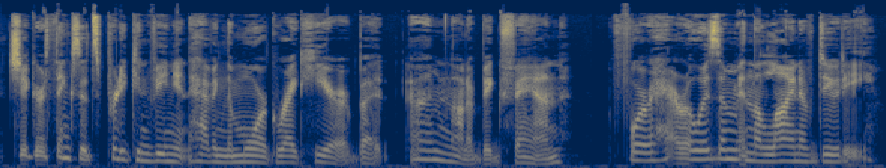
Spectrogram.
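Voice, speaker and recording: A woman playing a wry, skeptical young female police detective in a video game, with a deadpan, sardonic delivery. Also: lowish voice, normal speed, gravelly, dry recording, clean studio sound. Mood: dry, sardonic. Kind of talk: scripted game character lines.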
